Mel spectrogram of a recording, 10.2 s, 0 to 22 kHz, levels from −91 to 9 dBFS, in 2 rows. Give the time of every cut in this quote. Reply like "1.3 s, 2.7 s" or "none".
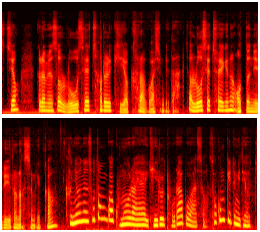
3.6 s, 8.0 s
